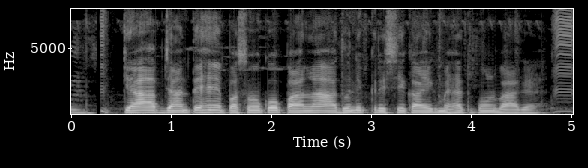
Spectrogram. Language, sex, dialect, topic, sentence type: Hindi, male, Garhwali, agriculture, statement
